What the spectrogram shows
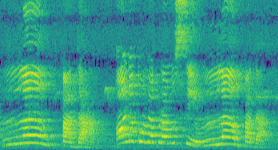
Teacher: a minha sílaba mais forte é a antepenúltima então eu digo que era uma palavra proparoxítona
